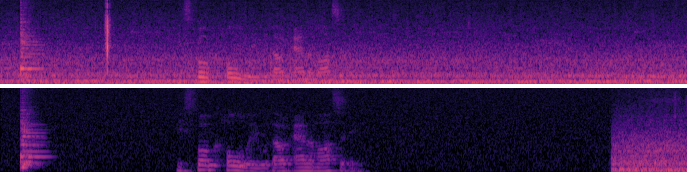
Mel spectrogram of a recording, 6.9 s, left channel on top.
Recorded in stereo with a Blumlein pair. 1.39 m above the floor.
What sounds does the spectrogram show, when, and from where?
0.2 s a snare drum: 65° left, 5 m
1.8 s a man speaking: 35° left, 0.9 m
